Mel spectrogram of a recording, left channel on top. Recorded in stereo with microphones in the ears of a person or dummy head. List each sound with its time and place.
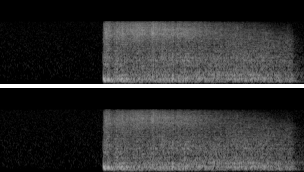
1.0 s an explosion: 5° left (ahead or behind), 0.6 m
